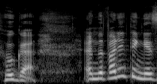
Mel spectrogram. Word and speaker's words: hygge: concept called Huga and it's spelled h y g g e but it's pronounced Huga and actually it was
